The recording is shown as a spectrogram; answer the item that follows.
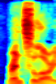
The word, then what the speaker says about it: Kilian van Rensselaer: He's a trained lawyer hired to manage the huge estate belonging to a patroon named, help me with this pronunciation, Kilian van Rensselaer. Rensselaer, yes. All the way upriver.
